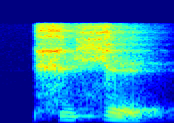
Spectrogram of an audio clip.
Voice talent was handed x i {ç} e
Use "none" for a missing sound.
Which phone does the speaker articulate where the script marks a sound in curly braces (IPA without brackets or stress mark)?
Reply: ç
